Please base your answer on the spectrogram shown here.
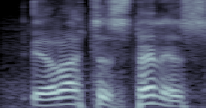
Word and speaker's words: Eratosthenes: Eratosthenes, and it's taken me a long time to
